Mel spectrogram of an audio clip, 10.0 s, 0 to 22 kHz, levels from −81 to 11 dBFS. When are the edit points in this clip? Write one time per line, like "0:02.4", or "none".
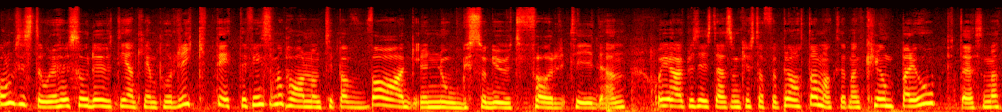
0:02.9
0:04.2
0:05.7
